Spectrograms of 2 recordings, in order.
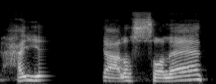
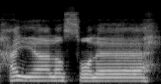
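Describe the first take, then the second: First: The last word ends with a t sound. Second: The last word ends with an h sound. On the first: The speaker calls it wrong. "no, no es correcto" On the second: The speaker calls it right. "pero debe pronunciar la J"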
